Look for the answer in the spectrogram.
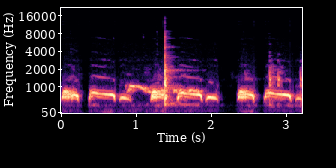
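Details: Cooing from spotted doves, male and female: continuous run of soft, throaty coos, several level notes then a rising one, interrupted by a sharp click near the middle.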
